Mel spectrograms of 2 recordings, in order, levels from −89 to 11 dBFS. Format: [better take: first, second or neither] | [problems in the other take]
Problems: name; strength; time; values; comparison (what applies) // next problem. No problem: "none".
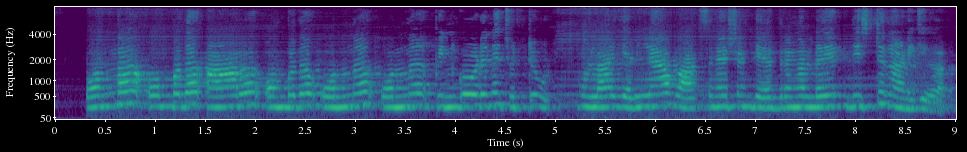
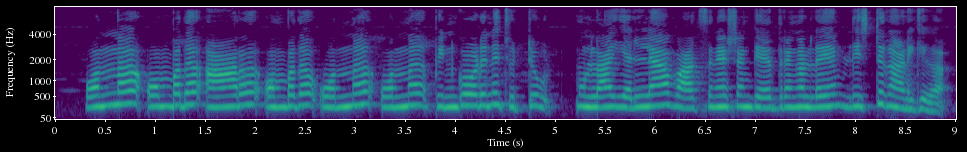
second | noise reduction (neural separator model SepFormer DNS4)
